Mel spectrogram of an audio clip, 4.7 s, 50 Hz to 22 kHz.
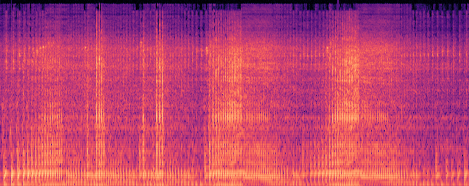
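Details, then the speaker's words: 2007 Polaris Predator 500 four-stroke quad, first run after sitting 3 years and engine rebuild: single thumps through quick throttle snaps, revs rising and falling unevenly, stumbling on blips; owner thinks it runs a little rich. "actually sounds pretty good i can tell it's a little rich though it doesn't like the little snaps so it gets a little bit rich"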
